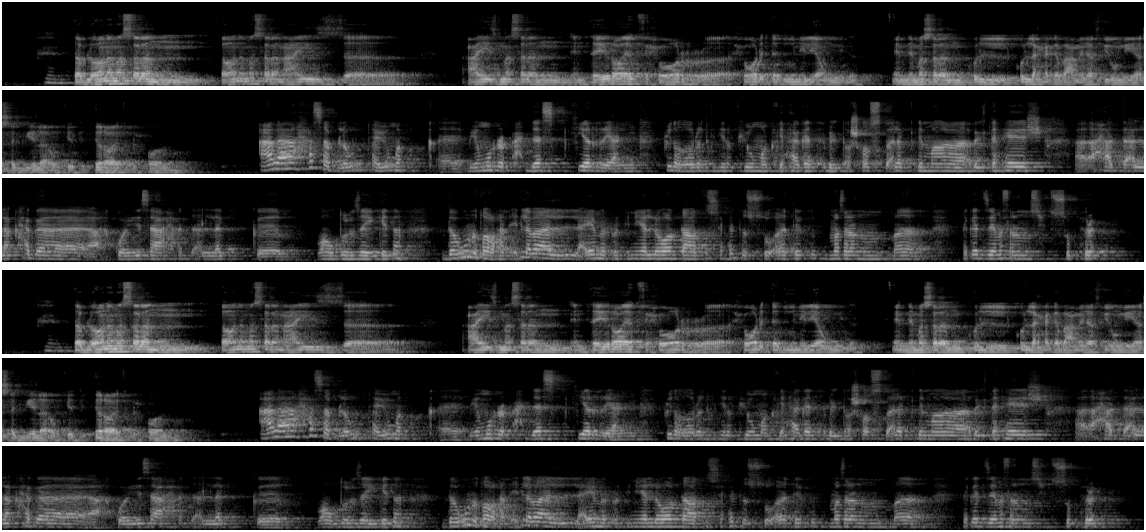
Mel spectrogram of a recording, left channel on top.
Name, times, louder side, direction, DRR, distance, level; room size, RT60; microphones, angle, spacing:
voice 1, 0.4-4.1 4.6-8.6 8.9-13.2, right 1 dB, 5° right, 0 dB, 4.5 m, -26 dB
voice 2, 14.0-15.4 15.8-25.1 25.3-25.7 26.0-33.8, left 2 dB, 65° left, 7 dB, 4.9 m, -30 dB
23.5 x 22.5 x 9.8 m, 0.72 s
head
